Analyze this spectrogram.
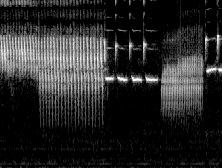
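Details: Canary song used as a tutor recording for young canaries: rapid buzzy rolled trills sliding lower, then clear repeated whistled notes and a harsh buzzy phrase, ending in sharp high chips.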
